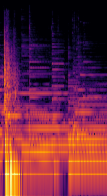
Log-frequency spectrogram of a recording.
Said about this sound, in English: Atticus can hear traffic and workers outside, and doors always opening and closing.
